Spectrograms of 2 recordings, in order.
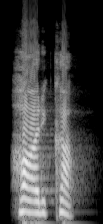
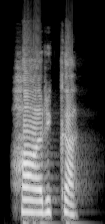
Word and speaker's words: harika: Arkadaşlar, harika kelimesindeki ilk A şapka kullanmadığı halde ince okunuyor. Bakın. Dikkatle dinleyin. Harika. Biliyorsunuz, ince okunan seslerde biraz da uzama var. Bu kelimede bu uzamayı net duyarsınız. Bakın. Harika. Eğer bu A ince okunmasaydı şöyle telaffuz ederdim. Harika. Ama doğru telaffuz bu değil. Doğrusu harika.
